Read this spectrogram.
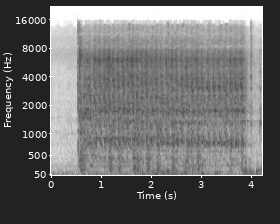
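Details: Ford 7.3 diesel truck that ran out of fuel, system full of air and primed several times, new crank position sensor, weak batteries: fast, uneven cranking around three beats a second as it stumbles and tries to fire.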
